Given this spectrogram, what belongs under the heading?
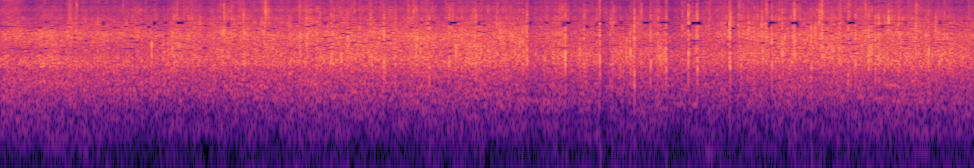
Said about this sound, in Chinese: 谢谢大家的掌声，谢谢。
